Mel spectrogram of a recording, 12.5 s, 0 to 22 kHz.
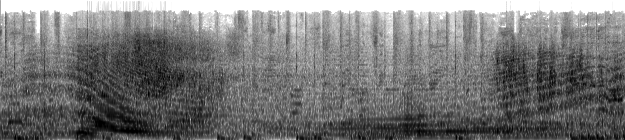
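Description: Pitts S2B aerobatic biplane flying a low pass: its engine and propeller note drops steeply in pitch as it goes by about two seconds in. Another pass builds near the end, rising in pitch as the plane approaches. Music plays underneath.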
